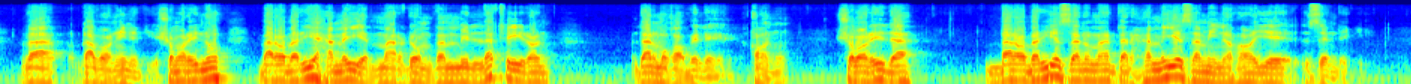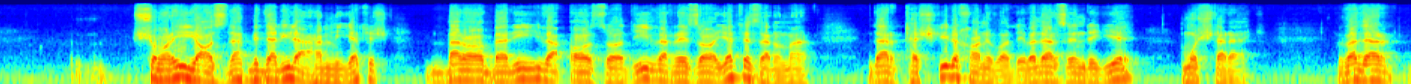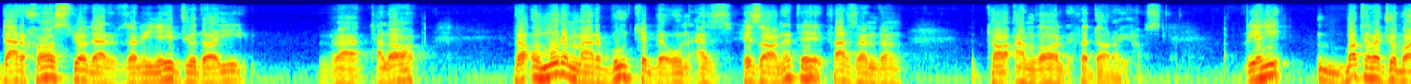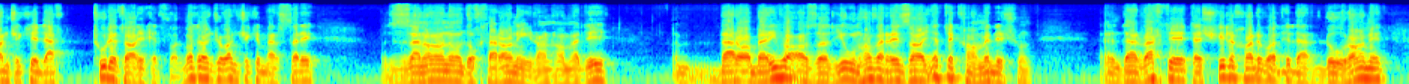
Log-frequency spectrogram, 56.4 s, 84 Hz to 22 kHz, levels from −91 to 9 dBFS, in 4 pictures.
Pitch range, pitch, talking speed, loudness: 80-115 Hz, 95 Hz, 105 wpm, -15 LUFS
